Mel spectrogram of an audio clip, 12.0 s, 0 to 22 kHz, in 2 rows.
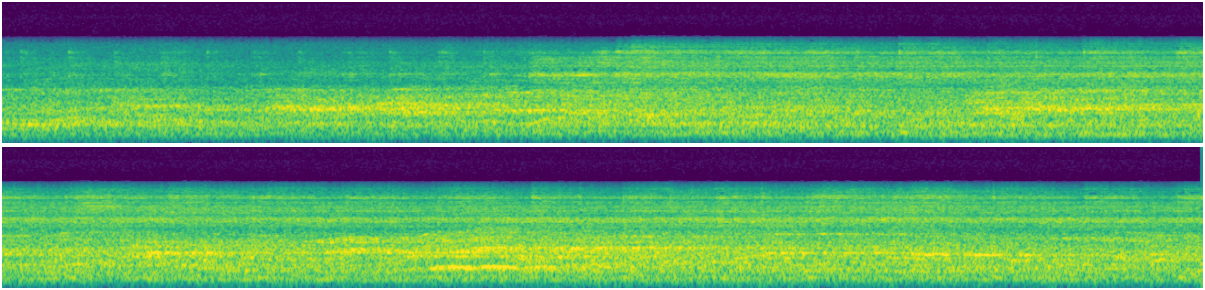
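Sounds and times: indoor swimming pool ambience: 0.0s - 12.0s.

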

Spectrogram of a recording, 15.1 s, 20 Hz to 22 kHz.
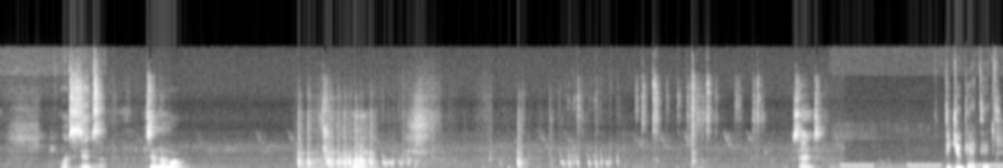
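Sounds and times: laptop keys typing: 4.5s - 6.2s, 8.4s - 11.5s
movement rustle: 4.5s - 13.6s.

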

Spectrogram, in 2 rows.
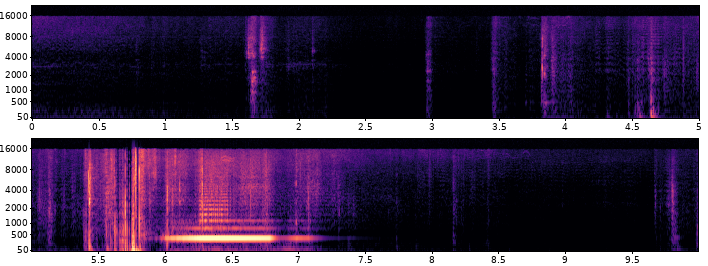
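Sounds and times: steady electronic tone: 5.8s - 7.1s.

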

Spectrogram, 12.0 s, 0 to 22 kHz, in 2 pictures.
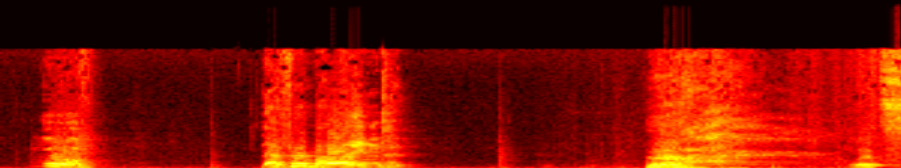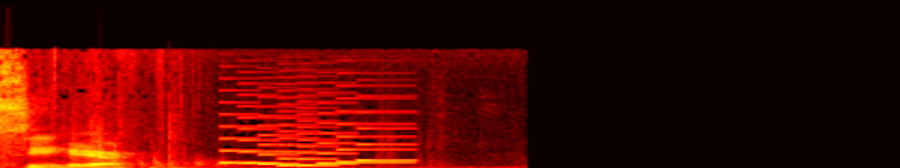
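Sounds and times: chiming jingle: 7.5s - 8.8s.

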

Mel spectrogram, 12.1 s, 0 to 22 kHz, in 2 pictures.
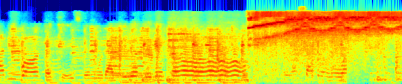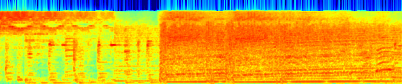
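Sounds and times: reggae music: 0.0s - 12.0s
held bass note: 3.8s - 9.0s.

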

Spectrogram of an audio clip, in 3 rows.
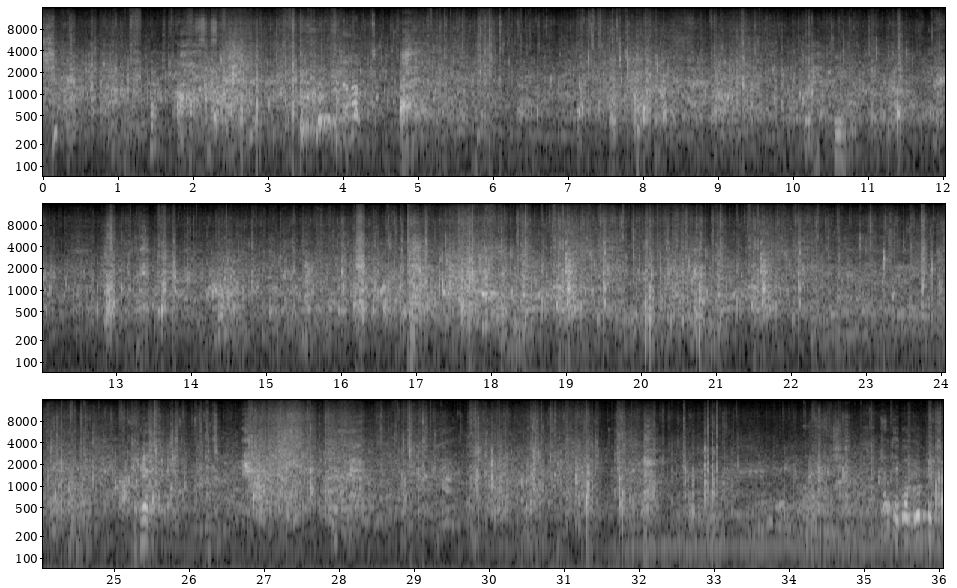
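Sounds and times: swimmers splashing in water: 0.0s - 36.0s.

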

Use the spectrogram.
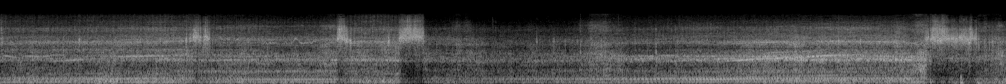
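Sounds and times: quad bike engine speeding up: 0.0s - 10.0s.

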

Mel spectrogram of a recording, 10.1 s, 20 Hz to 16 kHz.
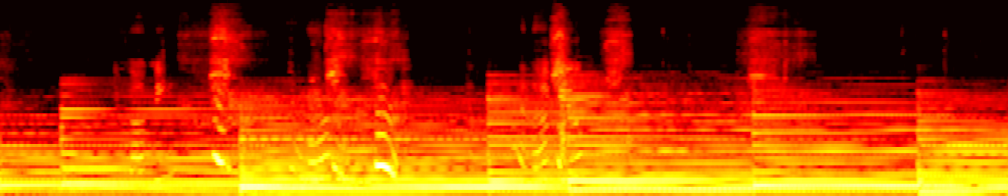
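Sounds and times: piano-like music: 0.0s - 10.0s
dog whining: 1.8s - 4.2s, 5.4s - 6.4s.

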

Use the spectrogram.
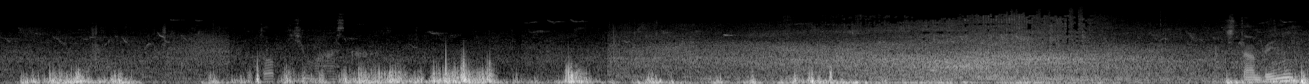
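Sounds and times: low traffic rumble: 0.0s - 13.0s
road traffic rushing past: 4.8s - 13.0s.

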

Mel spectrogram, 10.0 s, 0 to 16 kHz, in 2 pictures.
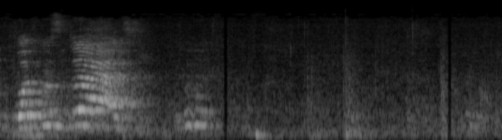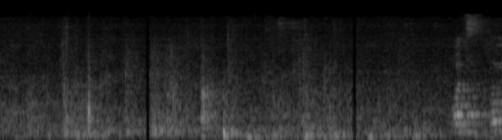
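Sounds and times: footsteps on stage floor: 2.3s - 9.6s.

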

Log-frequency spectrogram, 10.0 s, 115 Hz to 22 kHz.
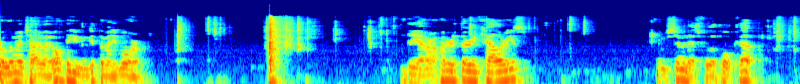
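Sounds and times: plastic wrapper crackling: 2.1s - 5.0s, 9.6s - 10.0s.

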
